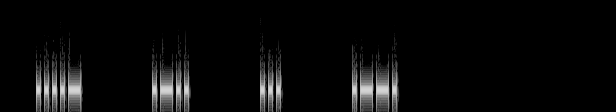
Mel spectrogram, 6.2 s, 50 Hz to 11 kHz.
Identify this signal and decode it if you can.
Morse code, heard as a keyed tone, about 30 wpm, spaced as for 10 wpm, 700 Hz. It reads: 4LSP
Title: USA Call Signs - 6x Character Spacing - 30wpm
